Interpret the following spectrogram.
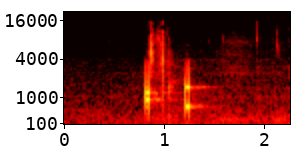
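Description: Two short touch-tone keypad beeps over a caller's phone line, star then three, about half a second apart. This is the star-three key code that callers are told to use on the conference line.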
